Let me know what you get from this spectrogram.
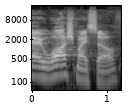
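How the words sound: It is said the New York way.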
